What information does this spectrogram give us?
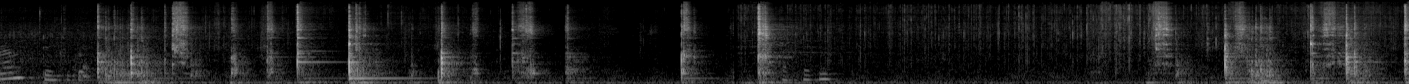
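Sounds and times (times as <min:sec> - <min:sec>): faint sizzle: 0:00.0 - 0:14.0
metal spatula clanking on pan: 0:00.9 - 0:06.0, 0:06.8 - 0:08.0, 0:11.5 - 0:14.0.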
